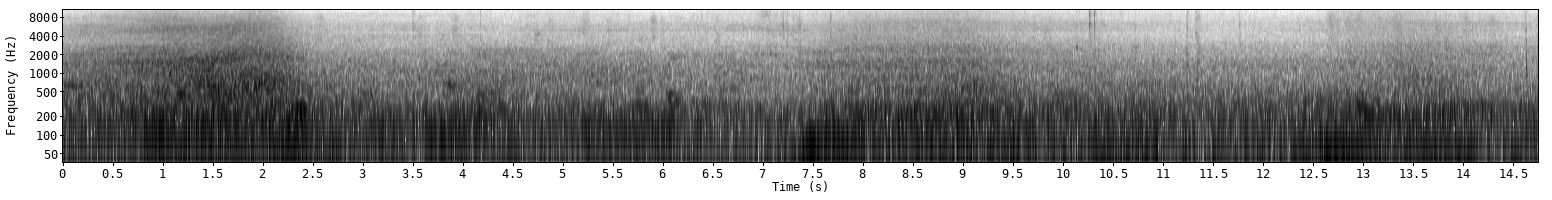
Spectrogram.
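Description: Vehicles moving close by: a swell of passing road noise in the first couple of seconds, then low engine rumble from a box truck that swells again near the end as it pulls through the gate.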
